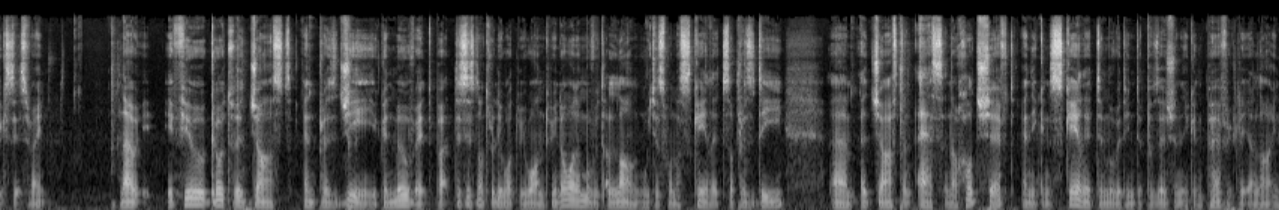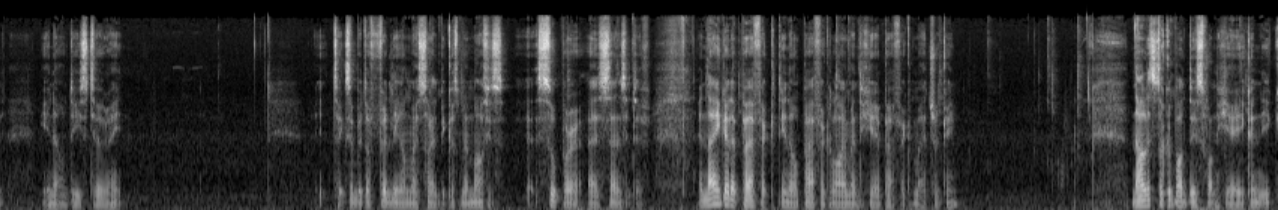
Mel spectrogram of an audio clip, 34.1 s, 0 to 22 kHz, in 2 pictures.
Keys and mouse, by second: 0.5 Tab, 0.9 click, 1.4 middle click, 1.4 g, 2.4-4.8 middle drag, 3.1 d, 7.1-12.3 drag, 9.8 d, 23.2 click, 23.6 Tab, 24.6 click, 25.1 shift+click, 25.5-26.0 drag, 26.6 shift+click, 28.3 shift+drag, 30.2-31.0 shift+middle drag, 31.5 shift+middle drag, 33.0 Tab, 33.4 shift+middle click.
